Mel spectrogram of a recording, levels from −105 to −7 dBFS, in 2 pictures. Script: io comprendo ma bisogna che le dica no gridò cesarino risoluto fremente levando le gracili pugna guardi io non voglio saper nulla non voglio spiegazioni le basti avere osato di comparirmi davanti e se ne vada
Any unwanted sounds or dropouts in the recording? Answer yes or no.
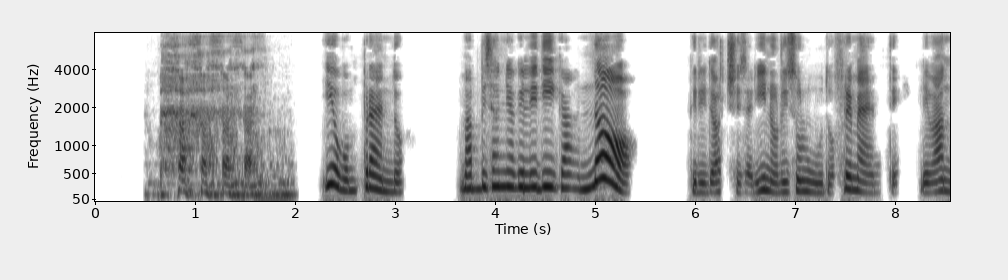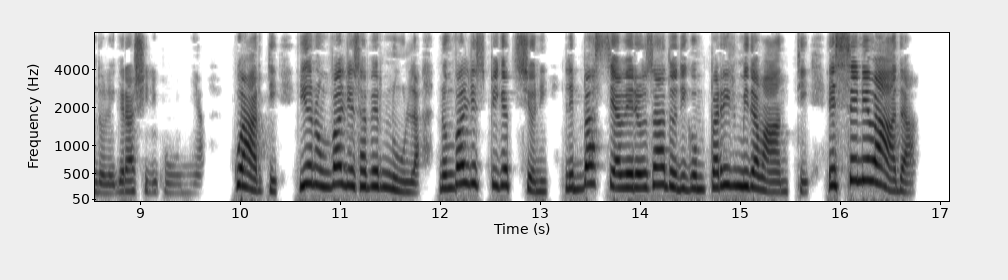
yes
